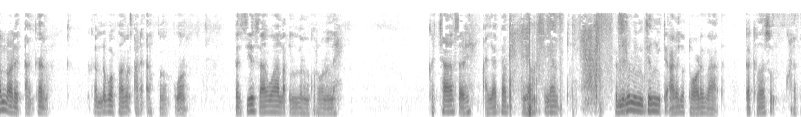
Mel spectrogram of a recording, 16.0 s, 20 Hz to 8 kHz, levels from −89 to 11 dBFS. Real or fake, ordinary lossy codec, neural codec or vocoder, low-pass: fake; MP3, 24 kbps; codec, 16 kHz, 2 kbps, FunCodec, trained on LibriTTS, 25 frames a second; 7.2 kHz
